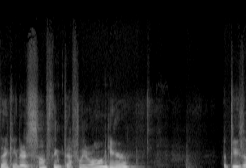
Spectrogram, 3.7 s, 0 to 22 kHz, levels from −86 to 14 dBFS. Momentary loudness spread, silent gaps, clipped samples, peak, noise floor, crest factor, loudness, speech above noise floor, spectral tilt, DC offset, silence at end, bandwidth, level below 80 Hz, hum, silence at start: 15 LU; none; under 0.1%; -6 dBFS; -62 dBFS; 16 dB; -20 LUFS; 43 dB; -6.5 dB/octave; under 0.1%; 0 s; 15 kHz; -86 dBFS; none; 0 s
